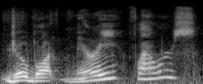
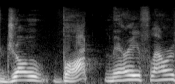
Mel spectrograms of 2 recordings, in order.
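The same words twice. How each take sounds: First: The word 'Mary' carries the main stress. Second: The word 'bought' carries the main stress. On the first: They were bought for her, not for another woman. "So wrong woman, right?" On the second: He paid for them rather than getting them free. "What does that imply, by the way, when I say it that way?"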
